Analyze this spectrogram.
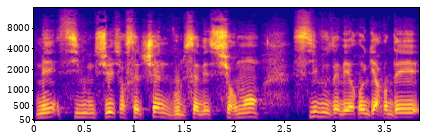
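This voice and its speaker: Against a quiet background, a man is speaking. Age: 40s. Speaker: independent business trainer and consultant; independent business trainer. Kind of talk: vlog monologue to camera. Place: home room.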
